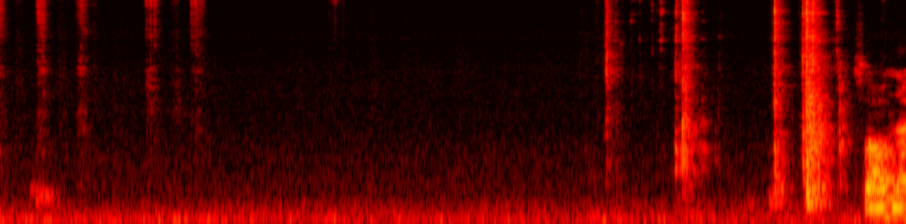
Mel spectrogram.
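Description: Scissors snip a feather shape out of a sheet of foam, a few quiet, crisp cuts clustered near the end after a long hushed stretch of faint rustling.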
